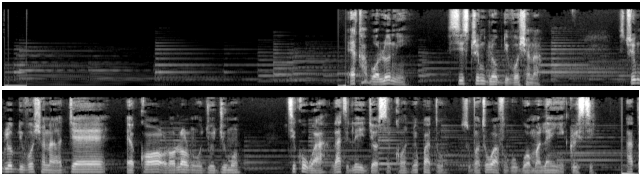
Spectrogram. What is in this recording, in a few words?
Devotional Audio Yoruba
